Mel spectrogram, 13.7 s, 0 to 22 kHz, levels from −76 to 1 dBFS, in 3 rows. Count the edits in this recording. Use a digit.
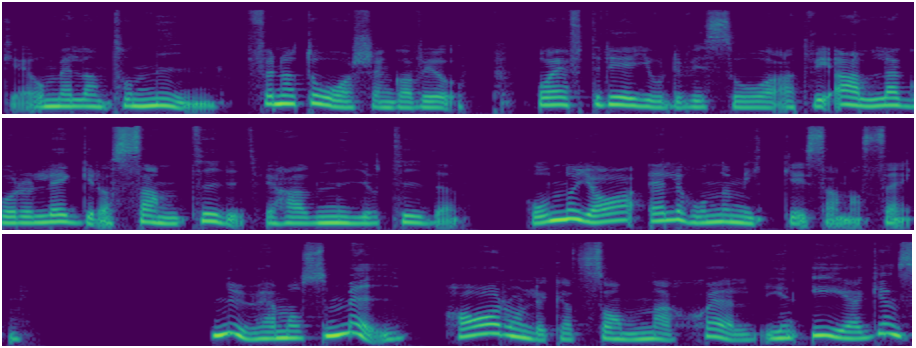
2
